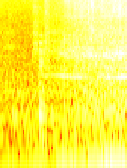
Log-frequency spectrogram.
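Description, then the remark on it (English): A car's low engine rumble rises gradually as the vehicle creeps forward slowly to the school gates, a steady muffled drone with a faint hum above it and no voices. “Emilio's car inches forward to the school gates.”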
